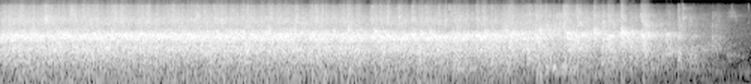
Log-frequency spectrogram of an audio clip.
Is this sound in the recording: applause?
yes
